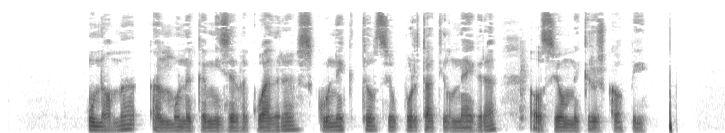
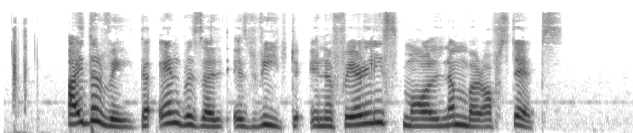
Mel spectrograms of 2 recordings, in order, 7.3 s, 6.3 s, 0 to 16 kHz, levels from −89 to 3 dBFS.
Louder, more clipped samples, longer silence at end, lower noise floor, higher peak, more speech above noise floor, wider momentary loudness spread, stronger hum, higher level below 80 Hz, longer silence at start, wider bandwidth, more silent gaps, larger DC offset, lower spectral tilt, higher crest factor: second, -32 LUFS vs -19 LUFS; neither; second, 0.55 s vs 0.8 s; first, -75 dBFS vs -69 dBFS; second, -10 dBFS vs -2 dBFS; second, 44 dB vs 50 dB; second, 7 LU vs 10 LU; neither; about the same, -54 dBFS vs -58 dBFS; first, 0.9 s vs 0.15 s; about the same, 11.5 kHz vs 11.5 kHz; neither; neither; second, -4.5 dB/octave vs -6 dB/octave; about the same, 22 dB vs 18 dB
